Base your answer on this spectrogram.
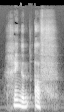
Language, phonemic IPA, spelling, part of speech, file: Dutch, /ˈɣɪŋə(n) ˈɑf/, gingen af, verb, Nl-gingen af.ogg
- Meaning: inflection of afgaan: 1. plural past indicative 2. plural past subjunctive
